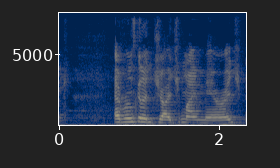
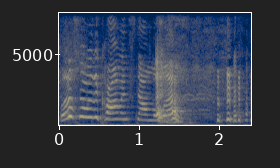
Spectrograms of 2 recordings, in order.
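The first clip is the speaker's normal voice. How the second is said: laughing; 11 semitones higher, 8 dB louder than usual. Real, not acted. Sign-off laughing.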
